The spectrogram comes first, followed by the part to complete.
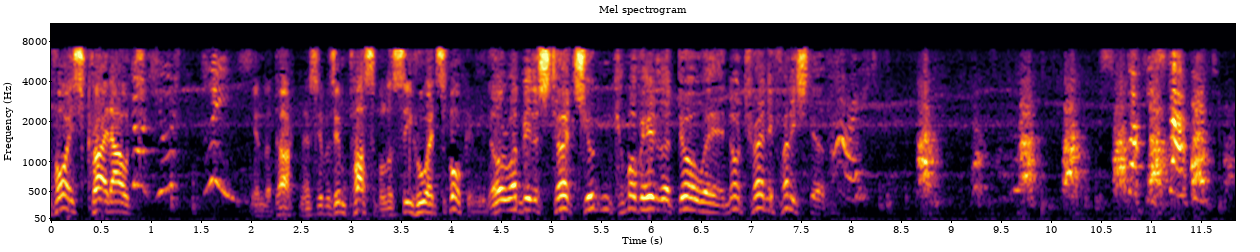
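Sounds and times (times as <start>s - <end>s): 
speech: 0.0s - 1.1s, 2.0s - 8.1s
small dog yapping: 8.7s - 11.8s.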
